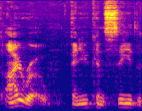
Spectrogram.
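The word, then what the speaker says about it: αἴρω: thinking this is all Greek to me it's pronounced iro and you can see the different definitions to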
